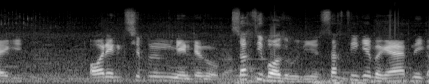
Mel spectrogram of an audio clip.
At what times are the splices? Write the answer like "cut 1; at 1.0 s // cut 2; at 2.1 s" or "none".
cut 1; at 2.3 s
